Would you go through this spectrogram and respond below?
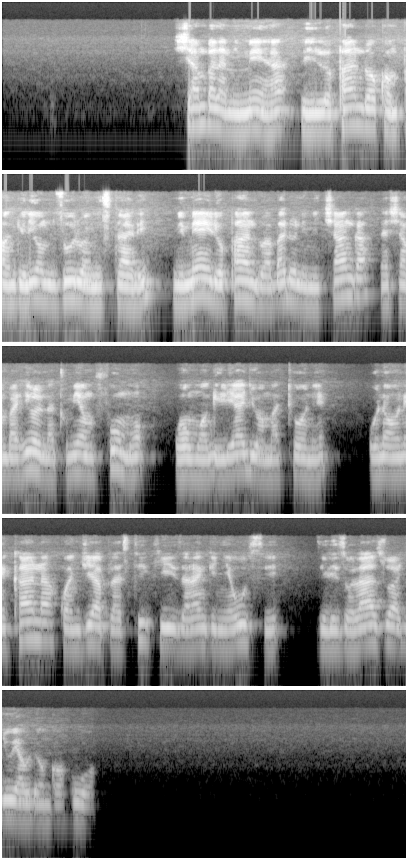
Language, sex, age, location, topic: Swahili, male, 25-35, Dar es Salaam, agriculture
